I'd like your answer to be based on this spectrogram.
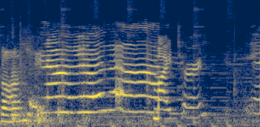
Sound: whining

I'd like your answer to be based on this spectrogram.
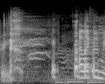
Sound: laughing

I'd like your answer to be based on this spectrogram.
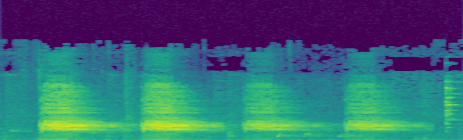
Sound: alarm ringing

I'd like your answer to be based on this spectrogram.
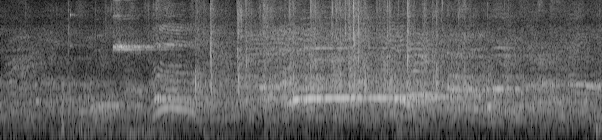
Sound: whistle blaring; crowd cheering

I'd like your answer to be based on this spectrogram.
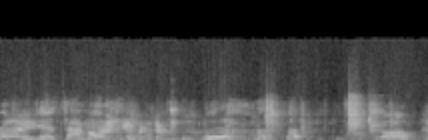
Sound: Mrs. Stevens coughs

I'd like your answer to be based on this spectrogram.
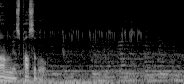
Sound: geiger counter clicking

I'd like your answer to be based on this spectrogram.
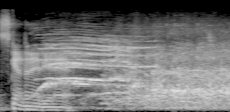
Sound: women scream

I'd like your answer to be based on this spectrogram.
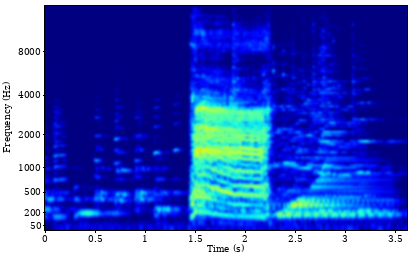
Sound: growls

